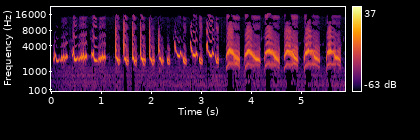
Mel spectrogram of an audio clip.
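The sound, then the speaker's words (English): Birds singing in rapid, repeated high-pitched phrases: quick clusters of sharp chirps, then a run of louder, evenly spaced downward-slurred notes. No voices, with quiet background in the gaps. “And so listening to them and hearing their voices really expresses this passage of time and the moment when, you know, things are trying to renew themselves.”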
